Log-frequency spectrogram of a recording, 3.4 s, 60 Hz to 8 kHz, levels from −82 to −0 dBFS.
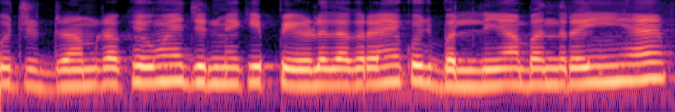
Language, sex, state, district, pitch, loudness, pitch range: Hindi, female, Punjab, Pathankot, 210 Hz, -14 LUFS, 200-220 Hz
